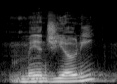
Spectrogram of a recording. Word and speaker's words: Mangione: How do you pronounce his name? Luigi Mangione.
